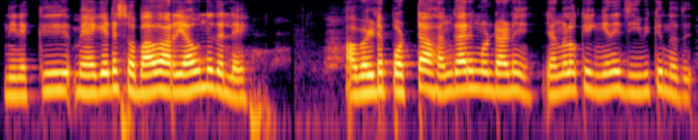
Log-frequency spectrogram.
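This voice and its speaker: A woman voicing a worried old grandmother who asks softly and pleadingly for money. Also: on the high side, fairly even intonation, normal speed, natural voice.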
